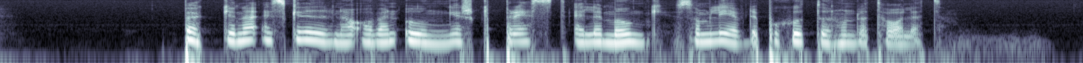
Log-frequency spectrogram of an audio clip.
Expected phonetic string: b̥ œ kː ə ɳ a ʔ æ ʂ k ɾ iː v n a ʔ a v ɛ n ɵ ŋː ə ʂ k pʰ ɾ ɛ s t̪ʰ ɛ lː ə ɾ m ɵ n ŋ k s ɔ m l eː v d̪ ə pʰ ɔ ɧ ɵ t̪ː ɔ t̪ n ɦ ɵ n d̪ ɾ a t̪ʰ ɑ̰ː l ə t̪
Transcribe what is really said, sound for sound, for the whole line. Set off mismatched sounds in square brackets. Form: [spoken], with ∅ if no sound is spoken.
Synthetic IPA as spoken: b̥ œ kː ə ɳ a ʔ æ ʂ k ɾ iː v n a ʔ a v ɛ n ɵ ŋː ə ʂ k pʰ ɾ ɛ s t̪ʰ ɛ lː ə ɾ m ɵ [∅] ŋ k s ɔ m l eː v d̪ ə pʰ ɔ ɧ ɵ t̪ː ɔ [∅] n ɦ ɵ n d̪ ɾ a t̪ʰ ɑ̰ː l ə t̪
